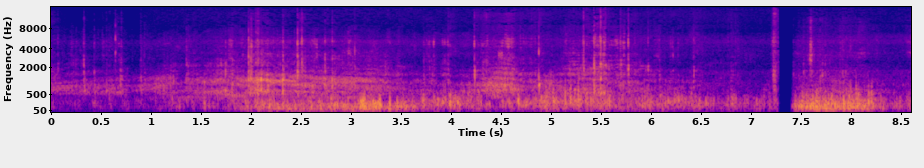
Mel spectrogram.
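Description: Skateboard wheels rolling over a concrete skate bowl, the noise swelling and fading as the rider carves the transitions. It breaks off briefly near the end and comes back louder.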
